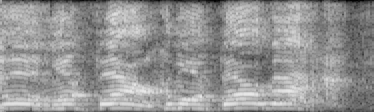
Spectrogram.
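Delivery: high, hyped-up retold challenge; goading taunt. Coach dares young punks to answer, goading. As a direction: egg them on gleefully.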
